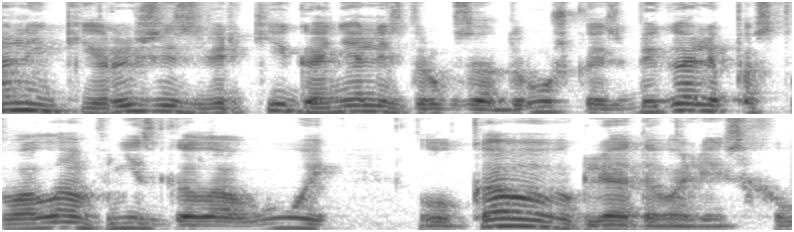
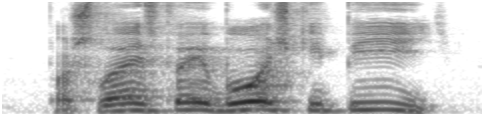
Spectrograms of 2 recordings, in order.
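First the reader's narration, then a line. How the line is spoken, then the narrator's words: Man shouting. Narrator (Russian): крикнул Панков Матвею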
